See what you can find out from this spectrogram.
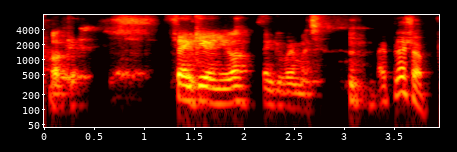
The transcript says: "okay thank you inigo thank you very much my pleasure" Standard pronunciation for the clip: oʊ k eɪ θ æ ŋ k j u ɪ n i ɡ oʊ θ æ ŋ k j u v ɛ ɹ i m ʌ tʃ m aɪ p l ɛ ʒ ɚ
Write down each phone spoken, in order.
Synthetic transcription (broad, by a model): oʊ k eɪ θ æ ŋ k j u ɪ n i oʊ θ æ ŋ k j u v ɛ ɹ i m ʌ tʃ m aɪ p l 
